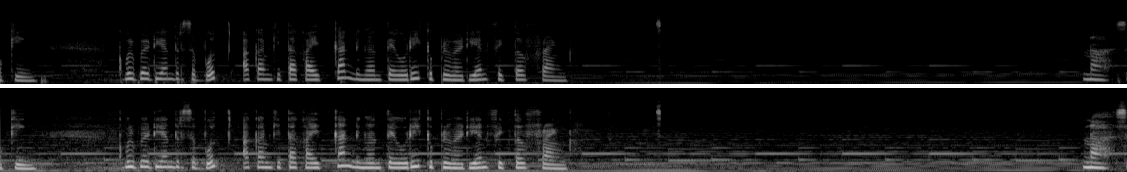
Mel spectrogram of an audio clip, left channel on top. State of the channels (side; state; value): left; quieter; 11.9 dB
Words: Kepribadian tersebut akan kita kaitkan dengan teori kepribadian Viktor Frankl. Nah,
